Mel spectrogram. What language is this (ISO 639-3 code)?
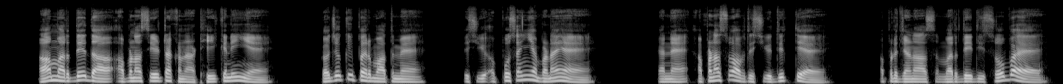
xnr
